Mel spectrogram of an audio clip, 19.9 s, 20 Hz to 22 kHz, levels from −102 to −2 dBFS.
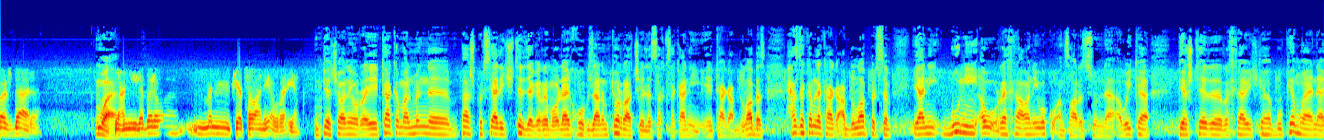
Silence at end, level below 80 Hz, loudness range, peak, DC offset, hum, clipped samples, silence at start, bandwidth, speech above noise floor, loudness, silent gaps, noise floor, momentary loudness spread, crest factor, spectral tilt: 0 s; -66 dBFS; 3 LU; -4 dBFS; under 0.1%; none; under 0.1%; 0 s; 11.5 kHz; 29 dB; -24 LUFS; none; -53 dBFS; 8 LU; 20 dB; -6 dB/octave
